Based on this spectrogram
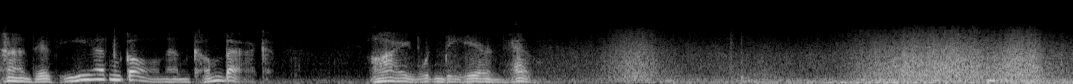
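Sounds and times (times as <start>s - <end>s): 
speech: 0.0s - 2.7s, 3.7s - 5.5s
choppy sea waves: 4.5s - 10.7s
gusting wind: 5.3s - 10.7s.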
